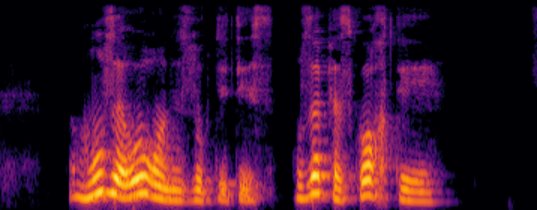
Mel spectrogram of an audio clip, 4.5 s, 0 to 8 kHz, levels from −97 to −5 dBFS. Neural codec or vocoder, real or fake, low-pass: none; real; 7.2 kHz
